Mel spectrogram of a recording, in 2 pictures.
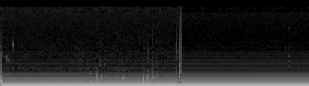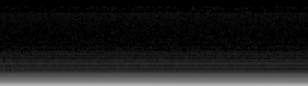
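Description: A steady low hum with a stack of evenly spaced overtones, unchanging throughout, with a few faint clicks in the first two and a half seconds.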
